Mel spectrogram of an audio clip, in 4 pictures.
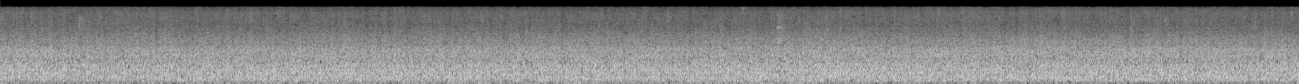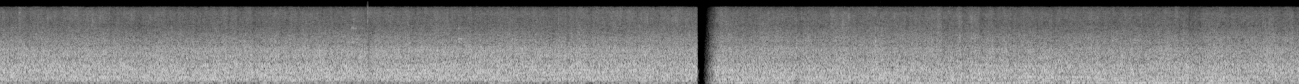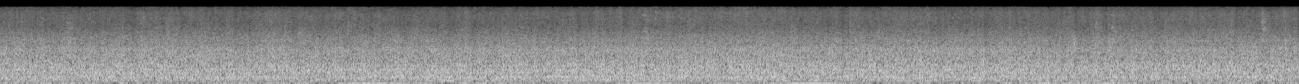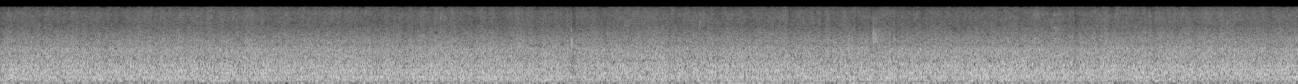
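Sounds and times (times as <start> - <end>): heavy rain hissing: 0.0 - 51.9
low rumble: 20.1 - 27.0.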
